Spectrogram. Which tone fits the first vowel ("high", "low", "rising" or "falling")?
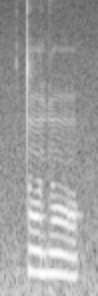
low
